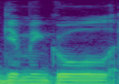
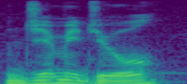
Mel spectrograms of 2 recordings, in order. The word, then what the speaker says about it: Gimmighoul: of course I need gimmig goul and oh sorry sorry uh let me pronounce it correctly Jimmy Jewel and gold Dingo and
